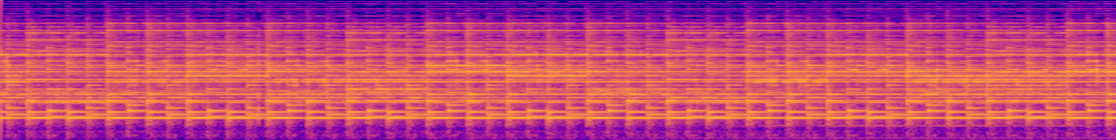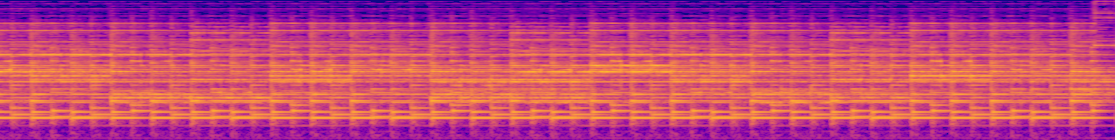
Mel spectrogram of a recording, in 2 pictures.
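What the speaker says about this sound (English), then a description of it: "Then we went ahead and added a bell, and I've got some effects on all of this stuff too" A bell melody with effects in an ambient trap beat, bright repeating chimed notes running steadily throughout with a constant rhythmic pulse, loud and alone without any voice.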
